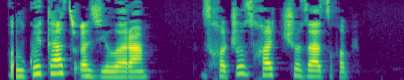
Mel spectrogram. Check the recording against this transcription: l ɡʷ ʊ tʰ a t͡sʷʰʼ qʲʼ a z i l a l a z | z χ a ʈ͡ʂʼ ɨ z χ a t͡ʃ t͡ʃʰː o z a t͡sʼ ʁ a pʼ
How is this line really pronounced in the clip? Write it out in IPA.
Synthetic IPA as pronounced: l ɡʷ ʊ tʰ a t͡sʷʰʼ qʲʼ a z i l a ɾ a | z χ a ʈ͡ʂʼ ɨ z χ a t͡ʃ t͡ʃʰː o z a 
